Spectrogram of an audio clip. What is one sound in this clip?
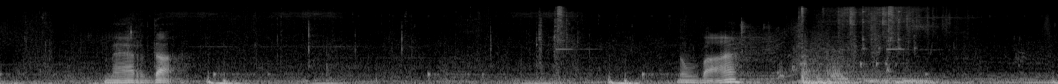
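A young man talks with animation into a nearby microphone.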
